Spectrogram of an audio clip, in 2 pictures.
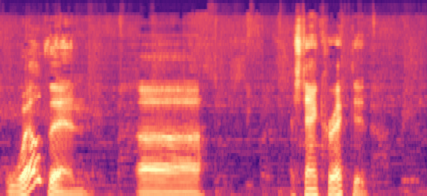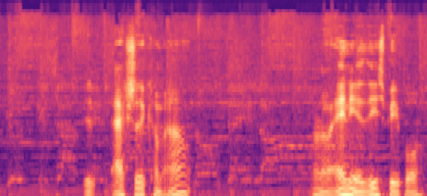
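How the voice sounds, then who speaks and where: Low-voiced man chatting casually over music. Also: animated, unhurried, pauses often. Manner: informal, slangy, rambling. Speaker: show host. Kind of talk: casual chat about video game movies.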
